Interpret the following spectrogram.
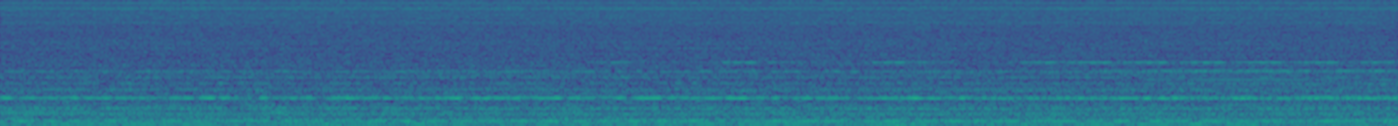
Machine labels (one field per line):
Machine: fan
